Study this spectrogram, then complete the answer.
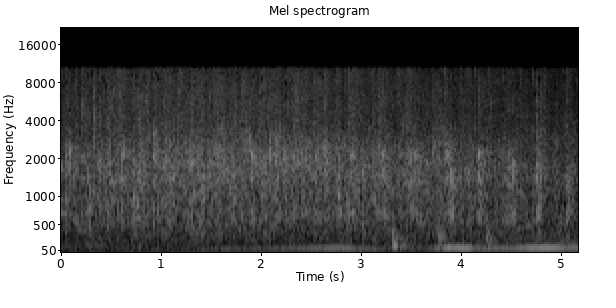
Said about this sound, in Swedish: Välkommen upp. En varm applåd.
